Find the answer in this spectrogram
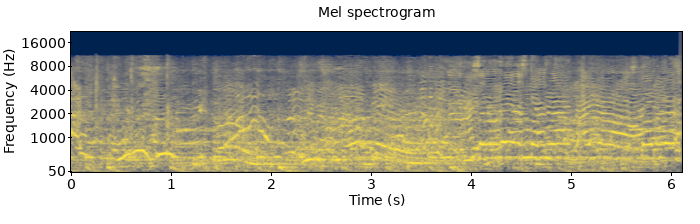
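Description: Several women's voices chattering over one another as a group looks on at an arm-wrestling bout, with no single clear speaker.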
